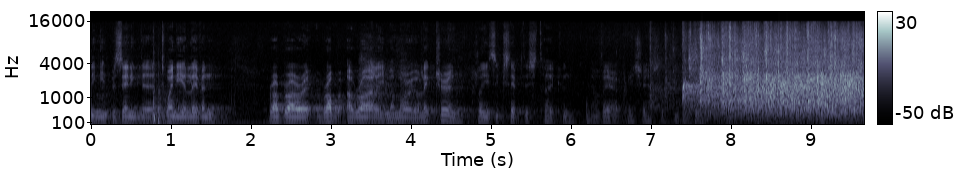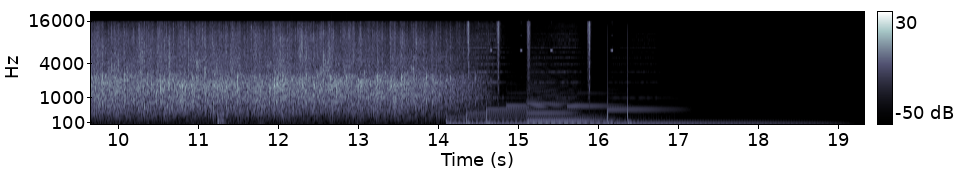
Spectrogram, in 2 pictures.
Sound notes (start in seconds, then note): 12.5 applause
